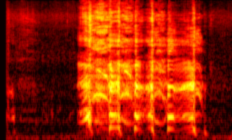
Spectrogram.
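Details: A run of about six harsh, voiced coughs in quick succession, acted for a comedy sketch; a simulated cough.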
